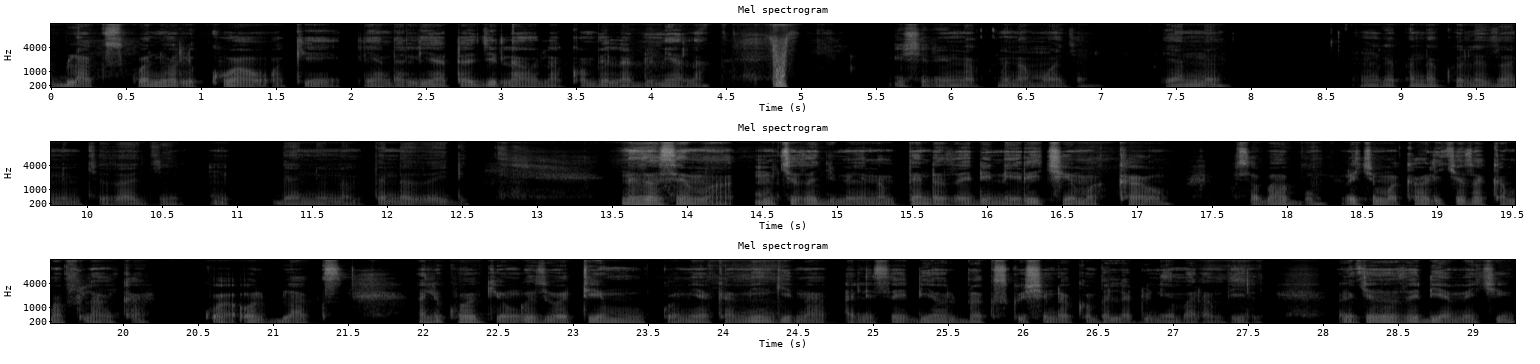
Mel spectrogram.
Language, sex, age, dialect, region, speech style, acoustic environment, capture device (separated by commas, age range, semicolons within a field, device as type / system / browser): Swahili, male, 18-24, Kenya - Mombasa, Kenya, anxious, silence, mobile / Linux / Chrome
